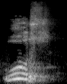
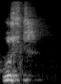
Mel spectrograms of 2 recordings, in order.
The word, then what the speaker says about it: Oos: Therefore, the rule in Konkani, when there is one vowel, the pronunciation is long. Oos and not us.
